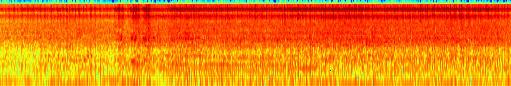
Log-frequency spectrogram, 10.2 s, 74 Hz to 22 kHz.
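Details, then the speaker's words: 2000 Ski-Doo MXZ-X 440 two-stroke race snowmobile, fuel system flushed, running without airbox: uneven, blubbery idle burbling about four times a second, never clearing; owner thinks it runs a little fat and loaded up, idle possibly low. "might be a little fat um she's a little loaded up in the low end if I let it idle she's a little choked up"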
